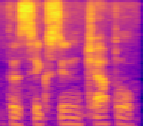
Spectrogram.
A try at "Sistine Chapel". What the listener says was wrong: 16 no, 16 no, Sistine. Con S, dos S, Sistine Chapel.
